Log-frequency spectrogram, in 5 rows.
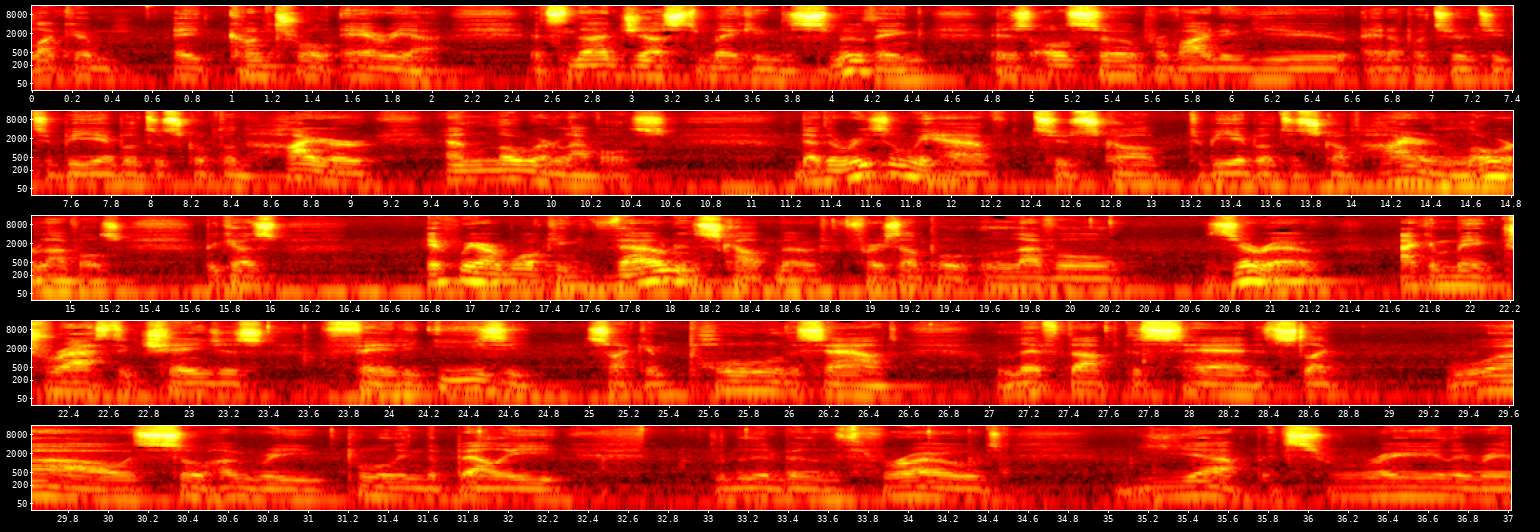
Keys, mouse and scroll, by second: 13.9 scroll up 1, 23.7 middle click, 35.5 shift+middle click.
